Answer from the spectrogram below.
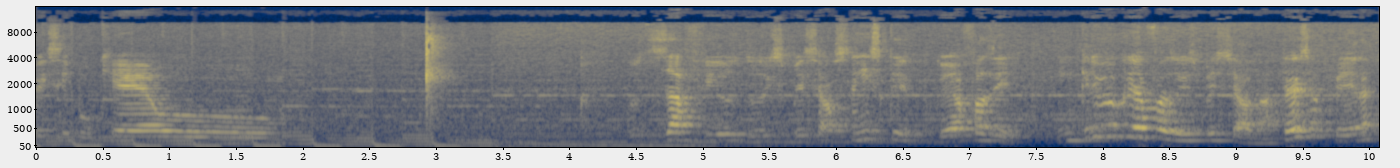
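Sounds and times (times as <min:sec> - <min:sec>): music with low beat: 0:00.0 - 0:05.3
finger snap: 0:02.8 - 0:03.4.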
